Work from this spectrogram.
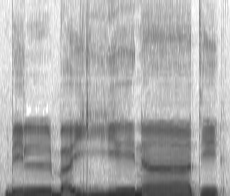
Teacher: ইয়াটা স্পষ্ট করে একটু জোর দিয়ে, যেহেতু তাসদিদ আছে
